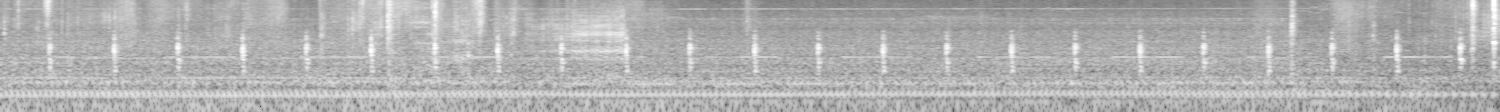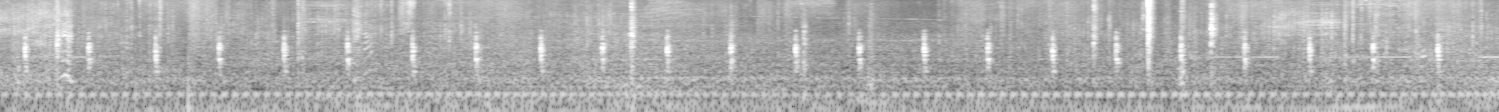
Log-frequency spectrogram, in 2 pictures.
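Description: Several trucks sit idling while queued to unload, a steady low engine drone running throughout, with a faint rapid ticking and a slight swell in rumble partway through.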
